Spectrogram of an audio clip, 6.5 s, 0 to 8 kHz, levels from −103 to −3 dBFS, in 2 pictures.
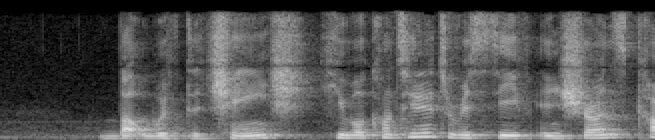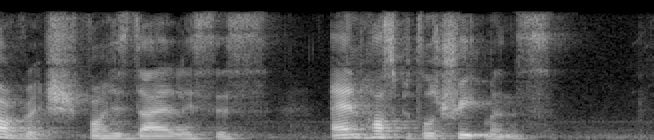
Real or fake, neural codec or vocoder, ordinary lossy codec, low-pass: real; none; MP3, 64 kbps; 7.2 kHz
